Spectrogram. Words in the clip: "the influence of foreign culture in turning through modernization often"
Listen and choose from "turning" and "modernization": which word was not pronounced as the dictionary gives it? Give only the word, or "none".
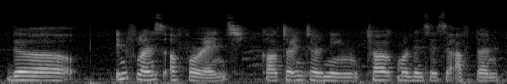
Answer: modernization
